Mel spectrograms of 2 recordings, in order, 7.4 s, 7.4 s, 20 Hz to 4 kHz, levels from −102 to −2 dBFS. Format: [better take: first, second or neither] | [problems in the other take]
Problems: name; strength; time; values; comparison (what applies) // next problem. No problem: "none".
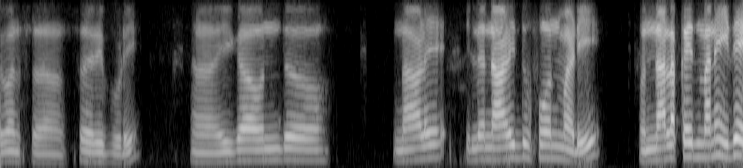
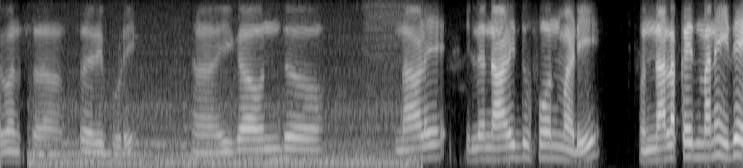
first | background sound (Bus / Engine); 12 dB below the speech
